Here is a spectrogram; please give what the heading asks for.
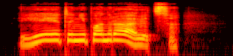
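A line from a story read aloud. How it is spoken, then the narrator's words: Gloomy. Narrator (Russian): мрачно ответил человек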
